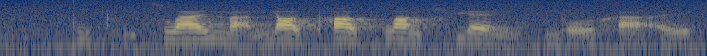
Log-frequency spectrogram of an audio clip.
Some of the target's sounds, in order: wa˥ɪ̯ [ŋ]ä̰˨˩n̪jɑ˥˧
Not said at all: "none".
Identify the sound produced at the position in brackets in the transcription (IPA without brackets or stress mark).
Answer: m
